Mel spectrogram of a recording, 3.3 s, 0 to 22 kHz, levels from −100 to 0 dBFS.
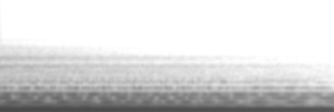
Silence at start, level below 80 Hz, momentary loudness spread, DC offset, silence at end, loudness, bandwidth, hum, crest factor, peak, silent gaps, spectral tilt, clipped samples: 0 s; -32 dBFS; 5 LU; under 0.1%; 0 s; -34 LUFS; 2.4 kHz; none; 10 dB; -20 dBFS; none; -12 dB/octave; under 0.1%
